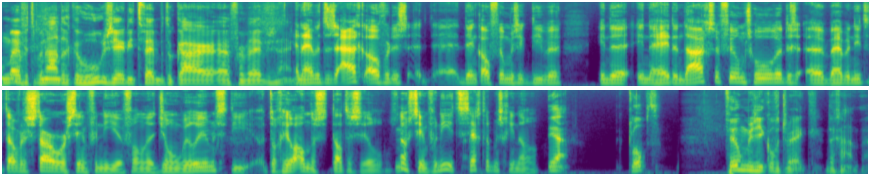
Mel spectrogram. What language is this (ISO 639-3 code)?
nld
